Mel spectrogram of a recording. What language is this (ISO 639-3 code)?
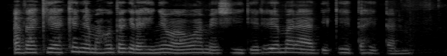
kik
